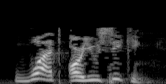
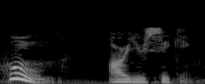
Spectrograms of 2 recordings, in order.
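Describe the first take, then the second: First: Slow question with What set out strongly; stress on What. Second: Whom drawn out and set apart, rest softer; stress on Whom. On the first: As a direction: lean on the word What. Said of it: "it wasn't who ... it was what". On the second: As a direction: hold Whom, pause, then finish lower. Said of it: "So it wasn't who". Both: Shown as a demonstration.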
